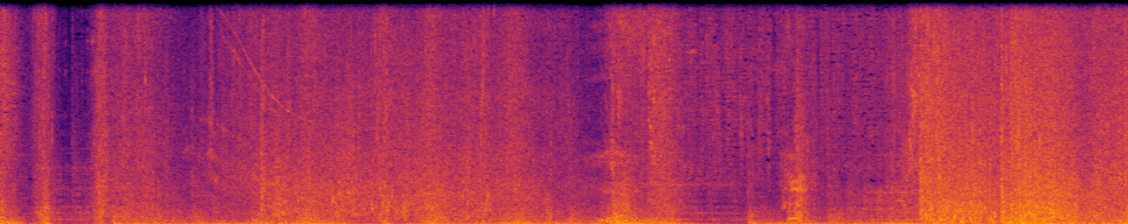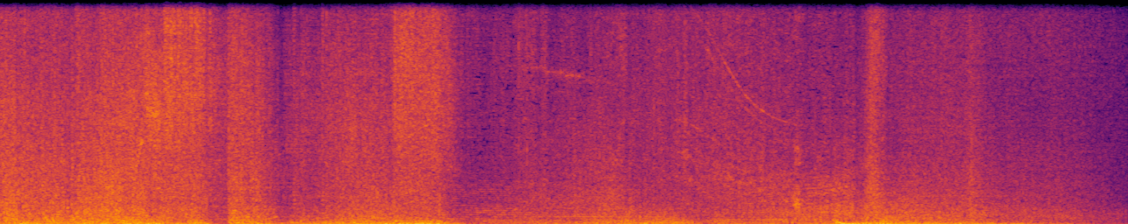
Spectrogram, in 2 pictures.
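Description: Animated-battle sound effects: booming blasts and crackling electric energy over background music. The loudest stretch is a long surge in the middle, and a deep boom comes near the end.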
